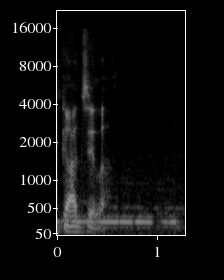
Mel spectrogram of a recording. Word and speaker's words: Gojira: hurtling to Earth is Godzilla. Oh, damn. You got to say it like that. How do you say it? Gojira. Gojira. It's Gojira.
